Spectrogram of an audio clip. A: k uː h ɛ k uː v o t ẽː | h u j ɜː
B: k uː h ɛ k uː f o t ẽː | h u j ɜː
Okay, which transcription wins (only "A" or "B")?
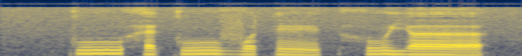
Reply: A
